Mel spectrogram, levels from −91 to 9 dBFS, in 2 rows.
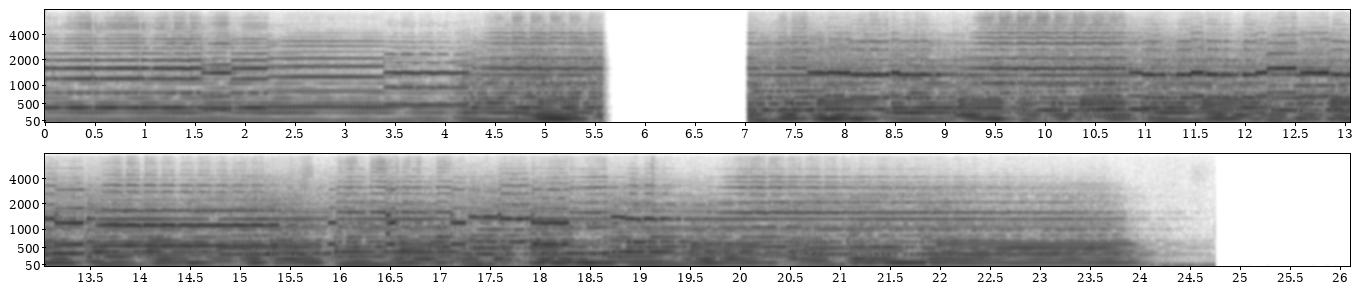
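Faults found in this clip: Call audio freeze, 5.56–7.04 s: sound stops, a brief decaying continuation of the last sound, then about 1.35 s of silence, resuming exactly where it left off with nothing lost. Likely delayed packets draining the jitter buffer; the 1.46 s stall becomes added latency rather than missing audio. Band-limited to 8 kHz throughout, consistent with a G.722 path.

Jitter buffer speed-up, 22.45 s to end: audio runs about 8% fast at unchanged pitch, hurried. The receiver is trimming a backlog by repeatedly cutting pitch-period-sized slices, roughly a third of a second in total, to pull buffered delay back toward target.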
